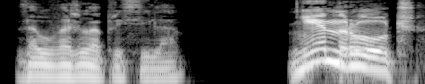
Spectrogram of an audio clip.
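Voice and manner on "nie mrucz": high, loud nie mrucz with weight on nie; barked order. A narrator's reading. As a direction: snap at her to stop mumbling. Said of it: "huknął książę".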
